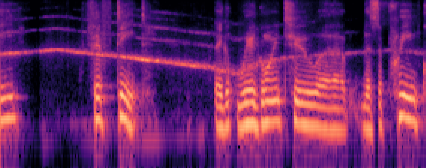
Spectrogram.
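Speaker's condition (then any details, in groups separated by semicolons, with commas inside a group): No condition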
